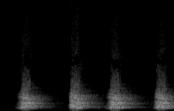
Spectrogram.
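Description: A dog barking: three sharp barks about half a second apart, each trailing off, with a fourth starting at the very end.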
